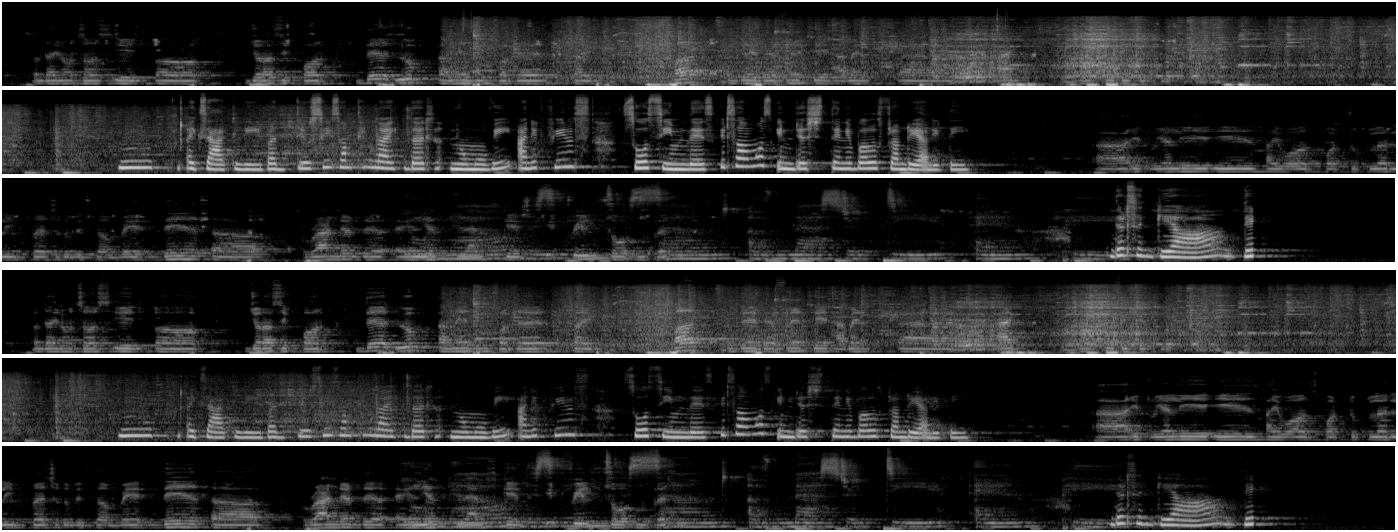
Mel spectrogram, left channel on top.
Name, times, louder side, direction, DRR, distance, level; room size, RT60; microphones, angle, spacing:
voice 1, 0.3-2.0 2.4-6.0 6.4-9.6 9.9-10.2 10.8-11.7 24.9-30.5 30.9-34.8, right 2 dB, 75° right, 2.6 m, -37 dB
sound 1, 4.4-18.1, left 1 dB, ahead, 2.9 m, -35 dB
voice 2, 15.1-23.6 38.9-40.4, left 4 dB, 60° left, 0.6 m, -23 dB
Female speech woman speaking, 31.8-36.4 36.7-37.3 37.5-38.2 38.5-39.1, right 2 dB, 50° right, 5.6 m, -40 dB
21.5 x 21.0 x 7.2 m
head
